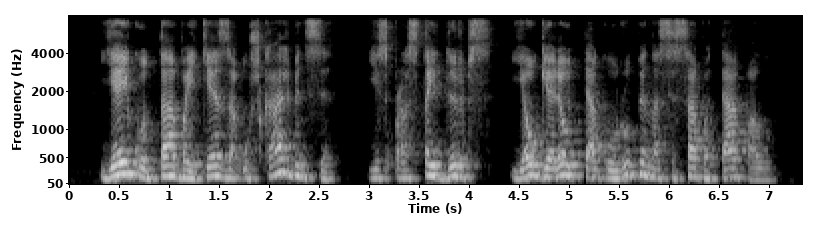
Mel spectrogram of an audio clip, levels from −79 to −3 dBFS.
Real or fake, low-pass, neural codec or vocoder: real; 7.2 kHz; none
